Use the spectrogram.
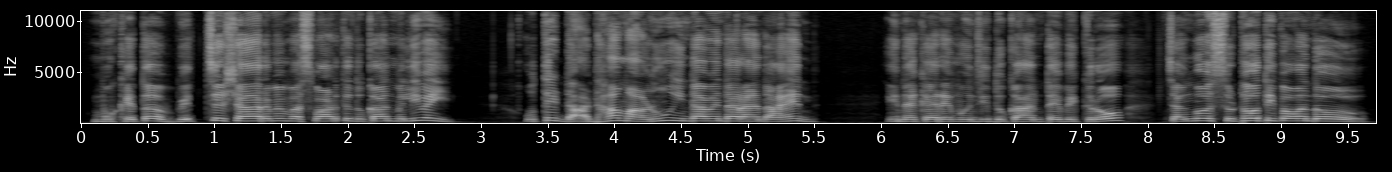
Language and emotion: Sindhi, happy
